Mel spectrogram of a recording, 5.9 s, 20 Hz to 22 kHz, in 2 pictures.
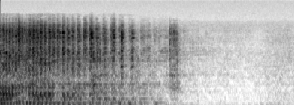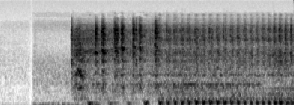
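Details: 1984 Honda ATC 200M three-wheeler barn find, revived after 30 years and parts replacement, needs fine tuning; single pops evenly, stops briefly, then picks up with steady quick firing climbing smoothly with throttle, runs clean.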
